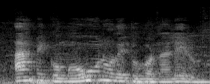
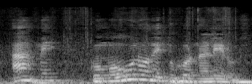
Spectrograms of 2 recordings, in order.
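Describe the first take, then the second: No difference in how they are said.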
